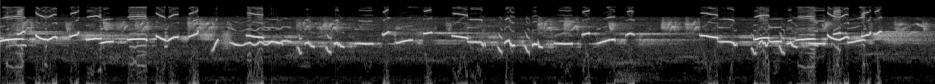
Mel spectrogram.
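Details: Oriental magpie-robin (kacer) singing in the 'ngemplong' style, played as therapy for pet birds: a loud, nearly unbroken stream of clear high whistles, sharp upward and downward slurs and quick varied phrases, with only brief gaps.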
